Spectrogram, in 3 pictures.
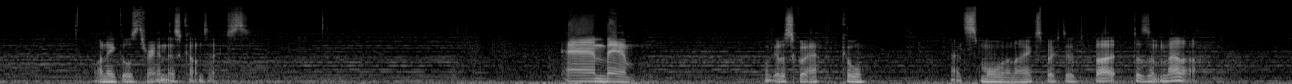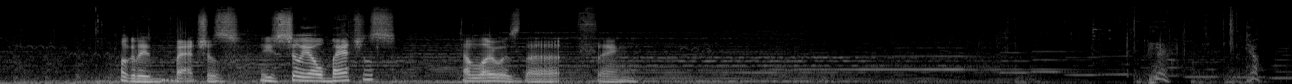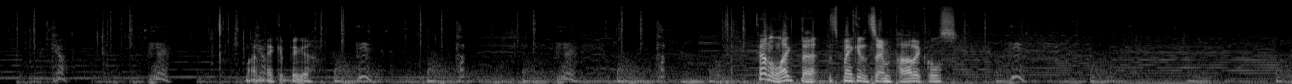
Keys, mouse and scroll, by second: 10.8 w, 12.9-17.7 typing, 22.5 w, 23.1 a, 24.1-27.1 typing, 28.8-31.1 typing, 32.2 space, 33.2-34.8 typing, 37.3 d, 37.9 a.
